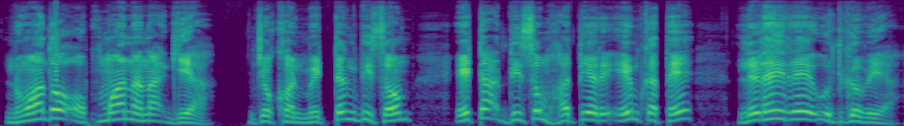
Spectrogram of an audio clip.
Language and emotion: Santali, angry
